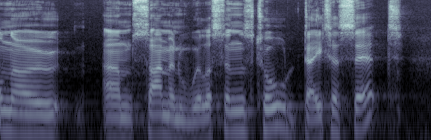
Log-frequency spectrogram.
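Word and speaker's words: Datasette: I don't know if you all know um Simon Willis's tool data set, which is spelled s like data cassette.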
